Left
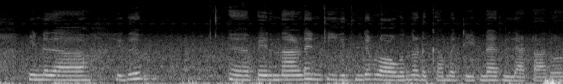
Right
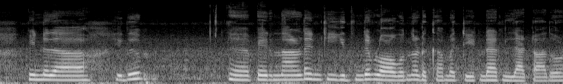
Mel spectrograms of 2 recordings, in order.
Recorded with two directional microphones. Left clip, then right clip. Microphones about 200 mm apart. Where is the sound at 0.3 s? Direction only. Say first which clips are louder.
Right 8 dB; 35° right (ahead or behind).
